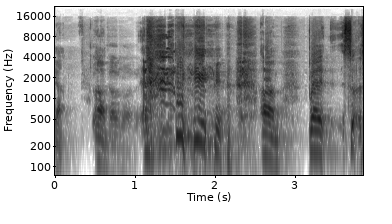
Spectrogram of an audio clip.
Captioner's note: laughing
